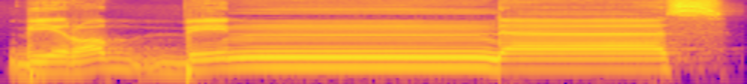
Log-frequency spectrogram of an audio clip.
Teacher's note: برب یہاں نون کے اوپر شد ہے تو یہاں پر غنہ کیا جاتا ہے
